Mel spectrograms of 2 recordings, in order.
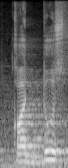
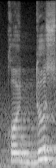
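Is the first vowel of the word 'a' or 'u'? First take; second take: a; u. First: The first vowel is an open 'a' sound. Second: The first vowel is a rounded 'u' sound. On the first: The speaker calls it wrong. "boleh dibaca dengan baris atas fathah" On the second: The speaker calls it right. "boleh dibaca dengan berbaris depan dhammah"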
